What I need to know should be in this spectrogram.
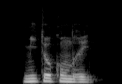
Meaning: mitochondrion
- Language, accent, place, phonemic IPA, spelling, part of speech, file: French, France, Lyon, /mi.tɔ.kɔ̃.dʁi/, mitochondrie, noun, LL-Q150 (fra)-mitochondrie.wav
